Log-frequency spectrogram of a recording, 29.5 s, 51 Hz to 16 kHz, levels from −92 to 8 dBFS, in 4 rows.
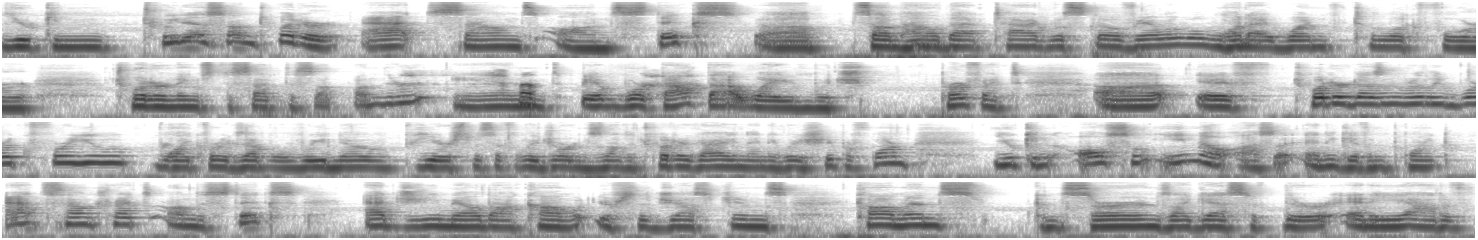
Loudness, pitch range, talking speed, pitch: -27 LUFS, 155-190 Hz, 190 wpm, 165 Hz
